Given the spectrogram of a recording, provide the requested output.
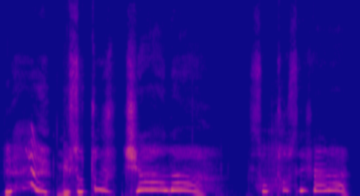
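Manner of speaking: high, loud surprised cry. Pretend. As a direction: gasp that everyone's already here. Surprised that guests arrived.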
